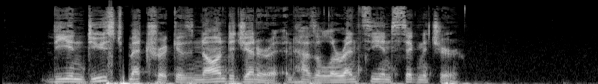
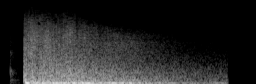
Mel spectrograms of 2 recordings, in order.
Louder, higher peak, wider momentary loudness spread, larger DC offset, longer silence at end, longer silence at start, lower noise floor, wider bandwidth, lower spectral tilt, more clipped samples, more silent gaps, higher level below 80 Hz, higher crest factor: first, -14 LUFS vs -20 LUFS; first, 0 dBFS vs -4 dBFS; second, 8 LU vs 21 LU; neither; first, 1.05 s vs 0.3 s; first, 0.45 s vs 0.25 s; first, -53 dBFS vs -37 dBFS; first, 17 kHz vs 9.4 kHz; second, -2.5 dB/octave vs -7 dB/octave; neither; neither; second, -26 dBFS vs -20 dBFS; about the same, 16 dB vs 16 dB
